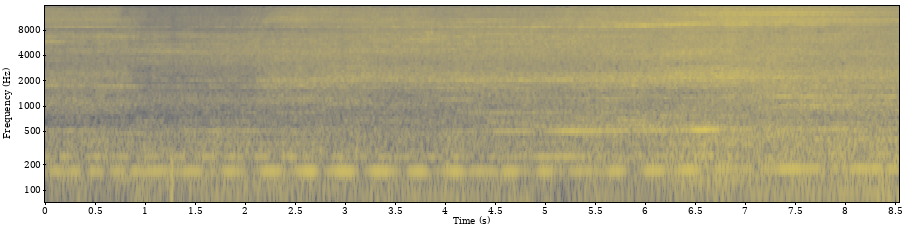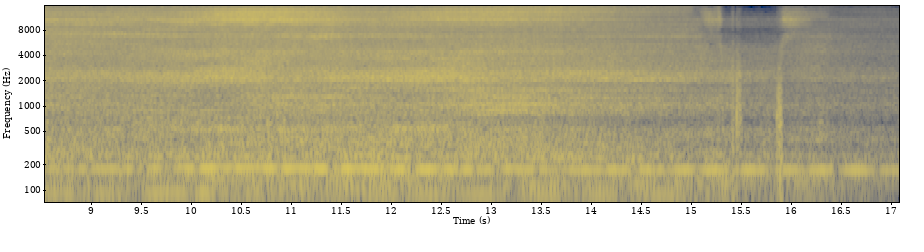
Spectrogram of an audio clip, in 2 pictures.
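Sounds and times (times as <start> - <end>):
diesel train engine drone: 0.0 - 17.0
wheel and rail noise: 0.0 - 17.0.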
